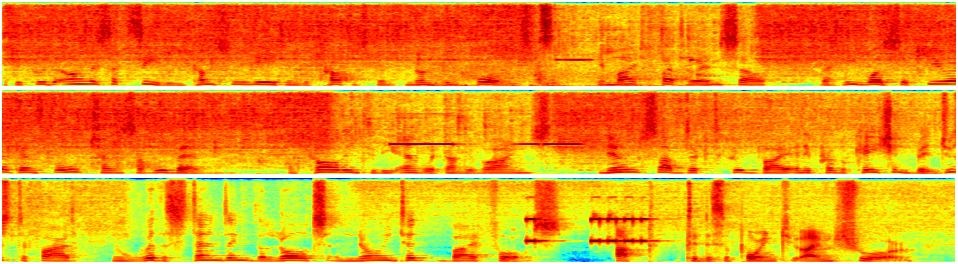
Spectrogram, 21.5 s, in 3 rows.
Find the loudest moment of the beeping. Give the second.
19 s.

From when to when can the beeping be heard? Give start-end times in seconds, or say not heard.
3.1-5.2, 10.2-11.6, 18.2-19.1.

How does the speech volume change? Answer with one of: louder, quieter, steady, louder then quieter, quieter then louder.
steady.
